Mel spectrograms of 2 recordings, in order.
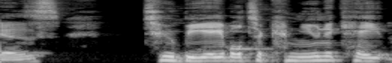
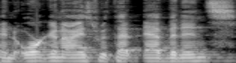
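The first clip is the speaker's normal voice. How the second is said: usual speaking voice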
